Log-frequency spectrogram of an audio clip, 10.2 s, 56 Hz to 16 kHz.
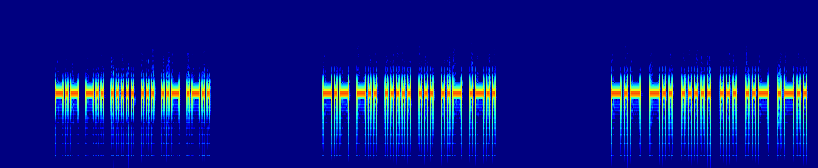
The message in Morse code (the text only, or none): KD5SUL KD5SUL KD5SUL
